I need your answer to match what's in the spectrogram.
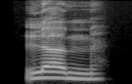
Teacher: le is shortened to just an L sound before nouns that start with a vowel sound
